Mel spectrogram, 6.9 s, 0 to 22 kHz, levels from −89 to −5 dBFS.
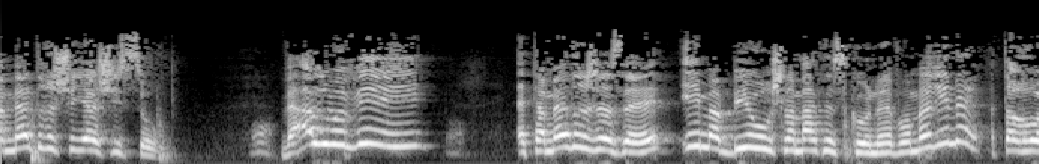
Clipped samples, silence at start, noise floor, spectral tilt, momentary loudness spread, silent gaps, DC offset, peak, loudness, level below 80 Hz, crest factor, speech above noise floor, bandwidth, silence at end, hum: under 0.1%; 0 s; -49 dBFS; -3.5 dB/octave; 8 LU; none; under 0.1%; 0 dBFS; -13 LUFS; -54 dBFS; 14 dB; 36 dB; 10.5 kHz; 0 s; none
